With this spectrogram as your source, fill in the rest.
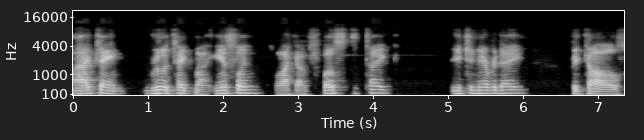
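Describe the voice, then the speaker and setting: A man speaks fairly slowly in a Southern US accent, at medium pitch with ordinary pitch variation. The background is quiet. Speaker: vlogger. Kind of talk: live stream monologue. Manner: halting.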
